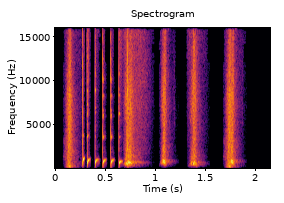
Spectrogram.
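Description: Cartoon-style popping sound effect for an animated logo: a quick run of short bubbly pops, each dipping slightly in pitch, then three separate pops about a third of a second apart.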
